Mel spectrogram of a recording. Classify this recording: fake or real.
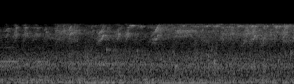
real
